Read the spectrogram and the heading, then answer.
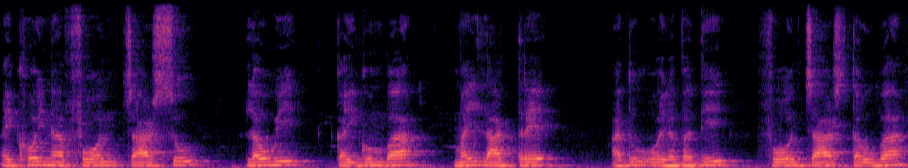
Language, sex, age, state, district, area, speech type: Manipuri, male, 30-45, Manipur, Tengnoupal, urban, spontaneous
